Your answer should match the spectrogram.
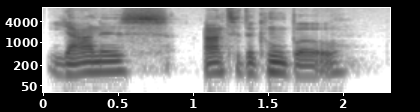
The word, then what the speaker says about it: Giannis Antetokounmpo: Speaking of really great dunkers, Giannis Antetokounmpo.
